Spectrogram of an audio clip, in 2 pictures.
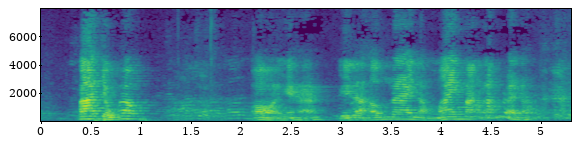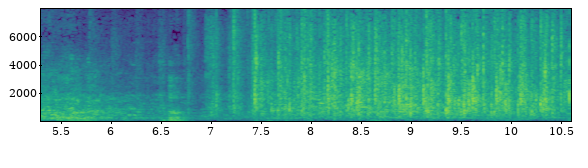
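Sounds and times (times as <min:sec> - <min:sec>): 
speech: 0:00.4 - 0:05.8
laughter: 0:04.4 - 0:07.0
women in an audience at a temple talk clapping: 0:06.8 - 0:10.6.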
